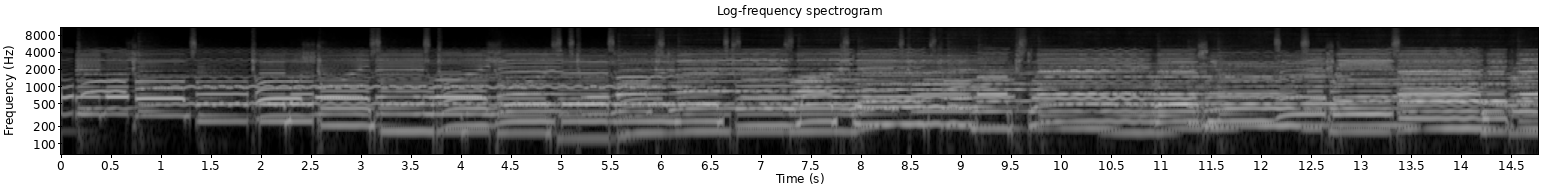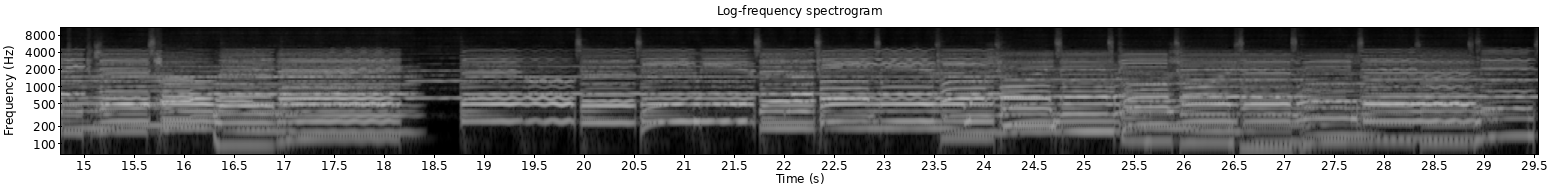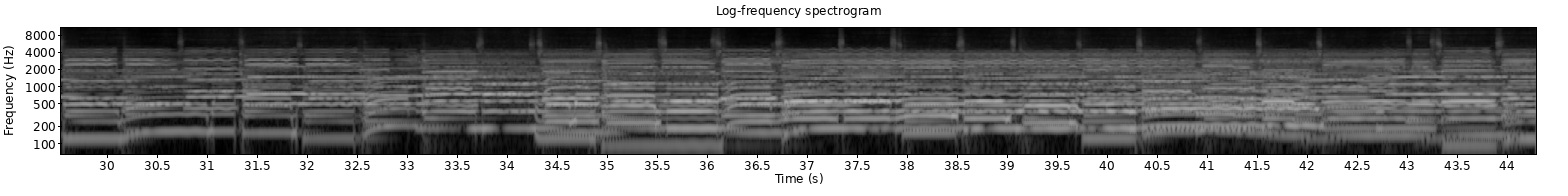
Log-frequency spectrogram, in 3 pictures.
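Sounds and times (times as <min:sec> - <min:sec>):
slow orchestral tutti: 0:00.2 - 0:44.2.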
